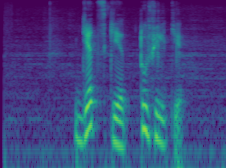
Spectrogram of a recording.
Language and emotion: Russian, positive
